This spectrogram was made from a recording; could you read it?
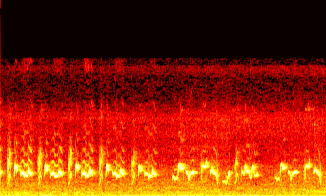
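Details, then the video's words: Sooty-headed bulbul in nggaruda tarung style, a lure for provoking rival bulbuls: a steady string of clear, dropping two-part whistled notes, about three per second, over a continuous low rumbling background. "Suara Burung Kutilang Gacor NGGARUDA TARUNG ini sangat Cepat memancing Kutilang LAIN Gacor...!!!"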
